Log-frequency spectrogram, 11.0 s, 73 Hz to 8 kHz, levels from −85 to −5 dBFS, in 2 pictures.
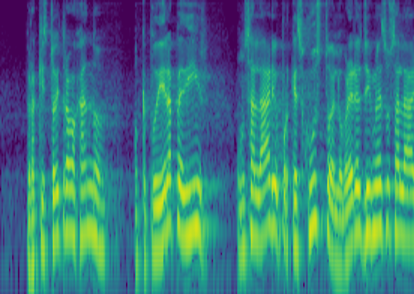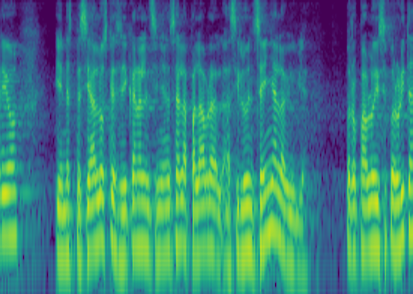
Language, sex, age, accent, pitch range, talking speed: Spanish, male, 40-59, Mexican, 145-185 Hz, 230 wpm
